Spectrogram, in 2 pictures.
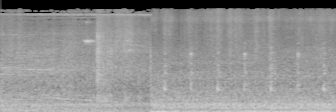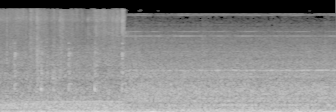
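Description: Mercedes-Benz eCitaro electric city bus driving, a steady rolling and drive-motor noise much like a tram. Through the middle there is a light ticking about twice a second.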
